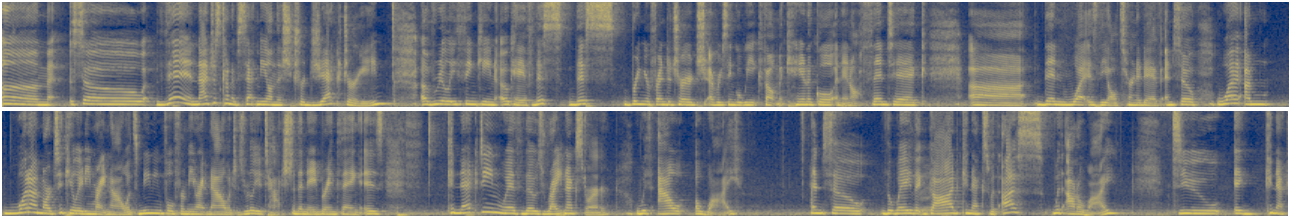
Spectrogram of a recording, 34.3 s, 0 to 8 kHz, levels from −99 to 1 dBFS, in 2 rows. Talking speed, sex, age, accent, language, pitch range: 145 wpm, female, 10-29, American, English, 190-230 Hz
